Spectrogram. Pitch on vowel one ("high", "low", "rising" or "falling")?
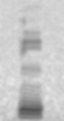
low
